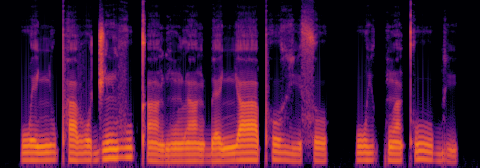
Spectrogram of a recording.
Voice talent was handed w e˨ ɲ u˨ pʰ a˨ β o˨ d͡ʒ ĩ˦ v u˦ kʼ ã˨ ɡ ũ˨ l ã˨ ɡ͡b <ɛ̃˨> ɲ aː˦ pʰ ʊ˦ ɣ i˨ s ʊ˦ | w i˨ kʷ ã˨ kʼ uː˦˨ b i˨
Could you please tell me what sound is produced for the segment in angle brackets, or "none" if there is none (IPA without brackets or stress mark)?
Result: ɛ˨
